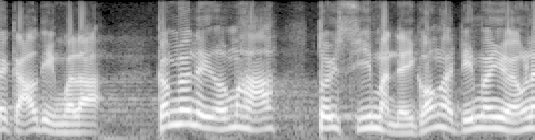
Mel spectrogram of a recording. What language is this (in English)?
Cantonese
